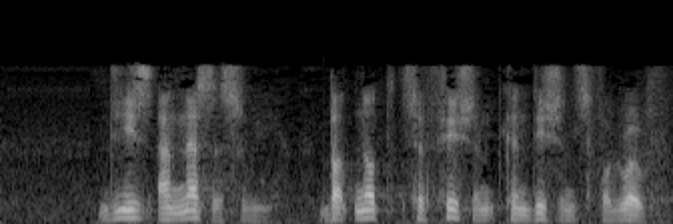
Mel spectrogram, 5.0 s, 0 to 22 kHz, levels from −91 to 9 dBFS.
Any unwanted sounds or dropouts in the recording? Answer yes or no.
no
